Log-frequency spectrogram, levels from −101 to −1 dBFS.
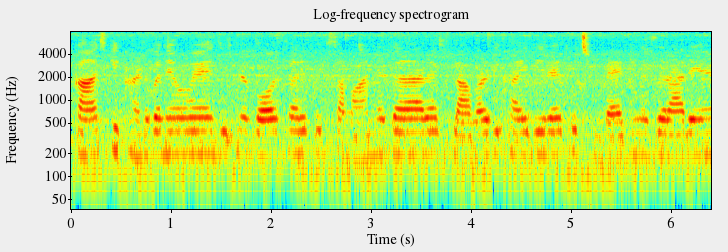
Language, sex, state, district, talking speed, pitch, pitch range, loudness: Hindi, male, Chhattisgarh, Raipur, 250 wpm, 190 Hz, 185-195 Hz, -19 LUFS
